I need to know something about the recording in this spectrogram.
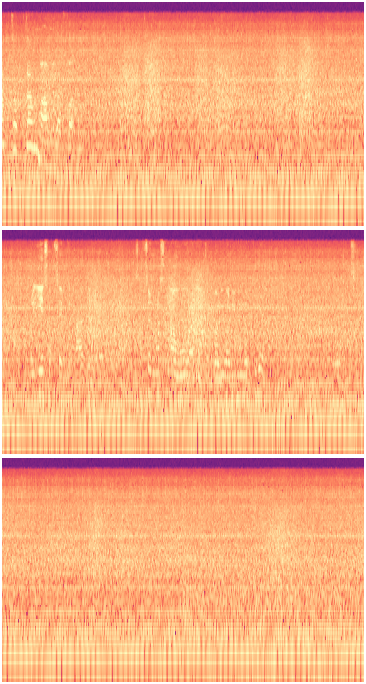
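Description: A speedboat engine drones steadily.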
